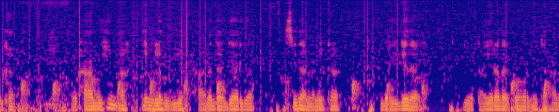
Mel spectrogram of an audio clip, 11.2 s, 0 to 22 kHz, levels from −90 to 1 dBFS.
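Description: A speech recording suffers from overdone noise removal for its whole length. The noise reduction was pushed too hard, so individual frequency bands near its noise estimate get driven down or out, taking quiet parts of the voice with them. Between phrases the background sits at near silence sprinkled with twinkling specks. A simple noise gate would instead cut the whole signal at once, leaving clean silence rather than scattered specks.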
